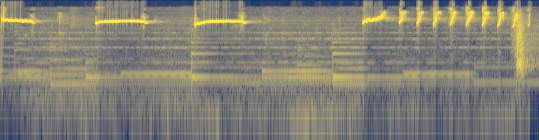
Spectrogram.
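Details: A pygmy marmoset, the world's smallest monkey, gives very high, thin whistles and a quick run of sharp chirps that sound oddly electronic, over soft background music.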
